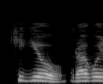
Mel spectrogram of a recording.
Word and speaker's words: 企業: 다음 어위는 한자가 한국어로 기업이고 각기 귀할기 어법자이고 일본어로는 키기우라고 읽으며 키기우는 기업이란 뜻입니다.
